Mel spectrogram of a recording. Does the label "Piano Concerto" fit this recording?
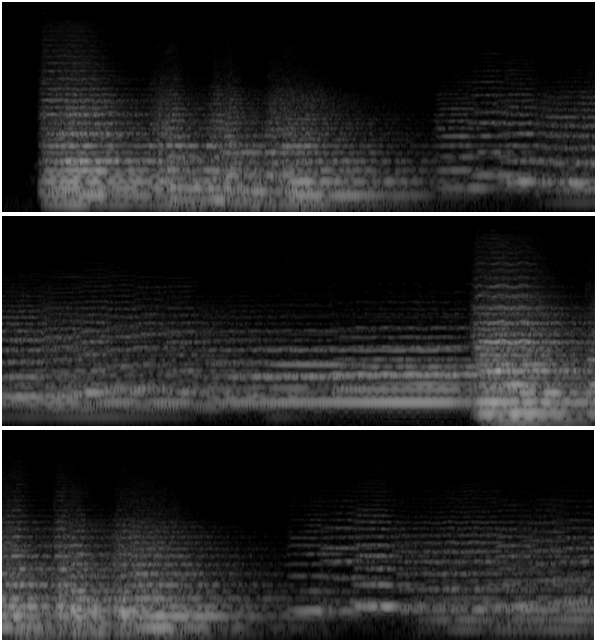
Yes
